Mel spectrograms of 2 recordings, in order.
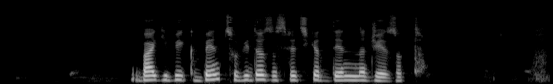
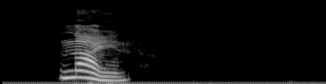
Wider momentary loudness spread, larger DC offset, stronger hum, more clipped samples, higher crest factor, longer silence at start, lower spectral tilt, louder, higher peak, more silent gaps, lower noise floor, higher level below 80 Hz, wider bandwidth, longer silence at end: second, 7 LU vs 15 LU; neither; neither; neither; about the same, 22 dB vs 20 dB; first, 1.35 s vs 0.6 s; first, -6.5 dB/octave vs -5 dB/octave; second, -23 LUFS vs -19 LUFS; first, -2 dBFS vs -6 dBFS; neither; first, -76 dBFS vs -48 dBFS; second, -78 dBFS vs -46 dBFS; second, 10.5 kHz vs 14 kHz; first, 1.35 s vs 0.35 s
